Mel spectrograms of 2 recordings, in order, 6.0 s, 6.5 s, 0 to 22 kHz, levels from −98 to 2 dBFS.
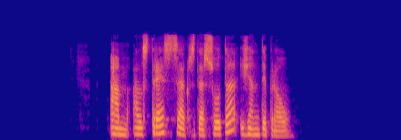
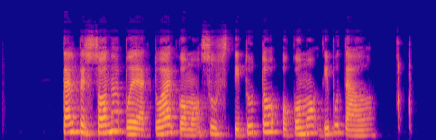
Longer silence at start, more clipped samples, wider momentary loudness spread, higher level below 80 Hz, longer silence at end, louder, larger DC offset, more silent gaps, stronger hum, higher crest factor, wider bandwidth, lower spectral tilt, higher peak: first, 1.65 s vs 0.95 s; neither; second, 7 LU vs 14 LU; second, -68 dBFS vs -62 dBFS; first, 1.7 s vs 0.4 s; about the same, -23 LUFS vs -21 LUFS; neither; neither; neither; about the same, 22 dB vs 20 dB; second, 8.4 kHz vs 9.4 kHz; about the same, -4 dB/octave vs -4 dB/octave; second, -6 dBFS vs -2 dBFS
